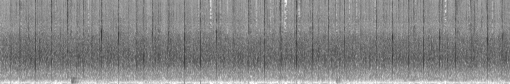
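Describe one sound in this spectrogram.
A large crowd applauds steadily in a big hall.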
